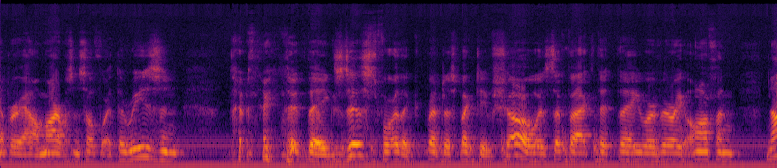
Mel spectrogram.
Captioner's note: laughs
